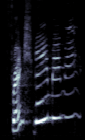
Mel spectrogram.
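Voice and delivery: very high, questioning voice; unsure guess. Real, not acted. Host guessing at a name's origin, high and unsure. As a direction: squeak it upward as a doubtful guess. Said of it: "I don't know how to pronounce".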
